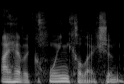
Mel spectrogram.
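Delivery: ordinary delivery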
